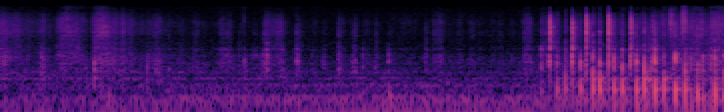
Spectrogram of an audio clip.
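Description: Long nails scratch and tap across the knit mesh of a black knit textile sneaker upper with laces, the hollow shoe held in the hands. Soft, dry scratching with bright, papery texture runs quietly for about five seconds. It then gives way to a quicker, louder series of about eleven short, crisp taps with almost no ring.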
